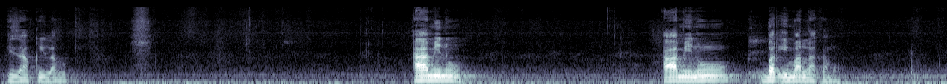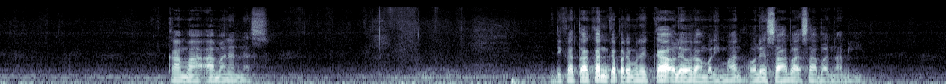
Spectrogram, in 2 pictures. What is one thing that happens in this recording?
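An elderly man speaks slowly into a close microphone, with long pauses.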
